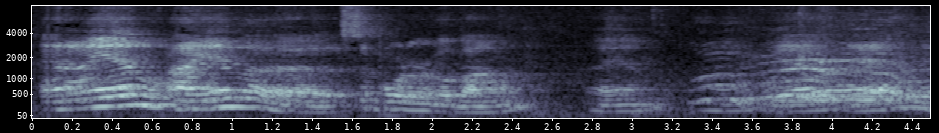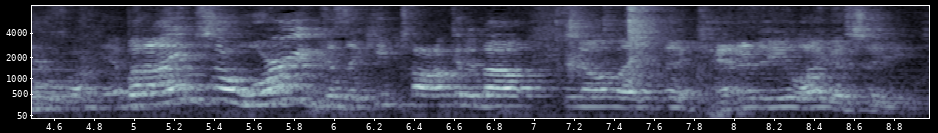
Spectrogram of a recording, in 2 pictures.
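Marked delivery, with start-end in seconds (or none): none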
